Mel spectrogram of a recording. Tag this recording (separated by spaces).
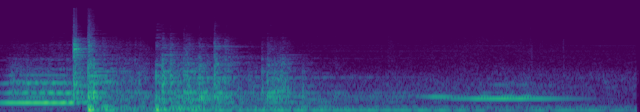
close creak iron latch moan squeak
